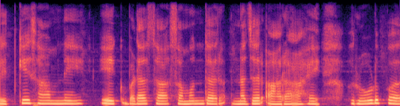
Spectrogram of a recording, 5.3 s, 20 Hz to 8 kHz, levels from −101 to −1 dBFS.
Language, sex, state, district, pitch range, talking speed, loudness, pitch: Hindi, female, Odisha, Khordha, 205-225 Hz, 145 wpm, -16 LUFS, 215 Hz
